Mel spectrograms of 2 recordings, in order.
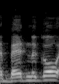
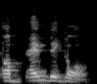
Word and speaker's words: Abednego: don't know how to how to pronounce Shadrach Meshach and Abednego everyone says abendigo it drives me crazy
